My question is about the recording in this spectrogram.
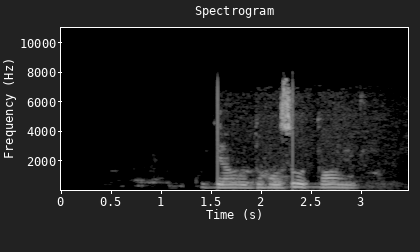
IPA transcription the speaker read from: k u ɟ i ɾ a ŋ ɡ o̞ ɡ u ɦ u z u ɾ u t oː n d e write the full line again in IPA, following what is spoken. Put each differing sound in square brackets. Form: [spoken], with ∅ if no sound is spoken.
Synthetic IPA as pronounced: k u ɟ i ɾ a ŋ ɡ o̞ [d] u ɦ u z u ɾ u t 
